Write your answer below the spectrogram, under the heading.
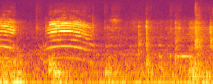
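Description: A domestic cat meowing: the end of one meow, then about a second in a long meow that rises and falls in pitch. A couple of faint clicks follow later.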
